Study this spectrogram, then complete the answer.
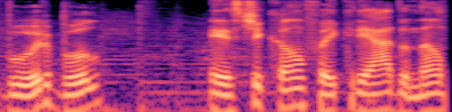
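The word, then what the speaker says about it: Boerboel: O Boel, pronunciado Burbull.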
